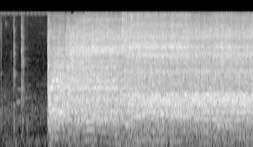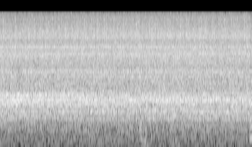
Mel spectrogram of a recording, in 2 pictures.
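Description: After a brief crank the engine fires at once and settles into a steady, even idle: a healthy start.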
